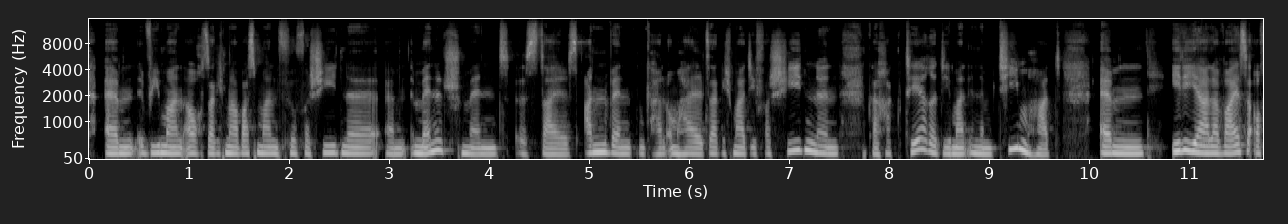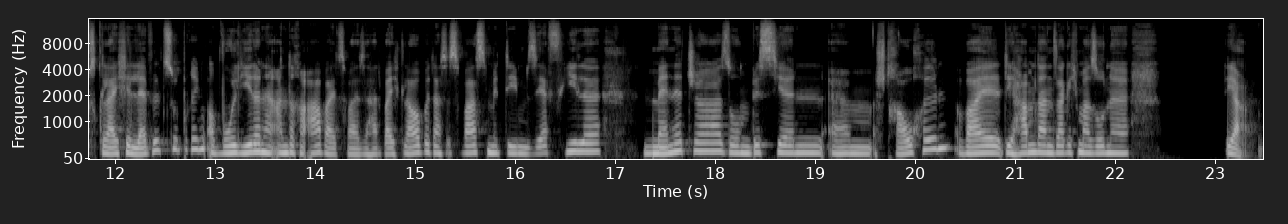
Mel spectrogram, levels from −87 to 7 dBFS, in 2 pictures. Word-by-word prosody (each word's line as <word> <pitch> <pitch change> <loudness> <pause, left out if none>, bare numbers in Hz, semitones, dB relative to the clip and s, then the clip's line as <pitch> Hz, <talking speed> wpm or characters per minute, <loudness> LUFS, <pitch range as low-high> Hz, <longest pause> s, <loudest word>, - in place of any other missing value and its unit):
Ähm, 165 0 +2
wie 180 +1 0
man 170 -3 +3
auch 170 -1 -1
sage 165 -1 -2
ich - - -10
mal, 170 -2 +2
was 170 0 0
man 170 -3 +1
für 170 +2 -5
verschiedene, 170 -1 -2
ähm, 155 -1 -3
Management 170 -6 +1
äh, 165 -5 -10
Styles 145 -1 0
anwenden 175 -4 +1
kann, 155 +1 -7
um 160 -1 -1
halt, 155 -1 -2
sage 170 0 -4
ich 160 - -10
mal, 165 -1 0
die 160 0 -8
verschiedenen 195 - +1 0.3
Charaktere, 200 - -2
die 160 -1 -3
man 155 0 +2
in 180 - -1
'nem 155 -2 0
Team 270 - +3
hat, 140 -1 -4 0.4
ähm, 170 -2 +3 0.3
idealerweise 195 -5 +4
aufs 175 - -3
gleiche 165 +1 +1
Level 165 +10 +1
zu 260 +3 -1
bringen, 275 +1 -2
obwohl 185 +2 +2
jeder 200 +3 +4
'ne 195 -2 +3
andere 190 -2 0
Arbeitsweise 150 -5 -3
hat. 150 +1 -7
Weil 155 - 0
ich 155 - -8
glaube, 185 +5 -1
das 180 -3 -3
ist 185 - -1
was, 190 +1 +1
mit 185 -1 -1
dem 175 -2 -1
sehr 175 +3 -4
viele 220 +3 0 0.4
Manager 225 +7 +1
so 195 -3 -1
'n 185 -1 0
bisschen, 190 -1 0
ähm, 165 -1 -2
straucheln, 260 - -1
weil 175 -1 +2
die 185 -4 +1
haben 180 +5 +1
dann, 195 -2 +2
sage 190 0 -1
ich 190 - -10
mal, 190 -3 +2
so 180 0 -1
'ne, 180 -1 -1 1.0
ja, - - +1
175 Hz, 180 wpm, -27 LUFS, 165-195 Hz, 1.0 s, idealerweise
